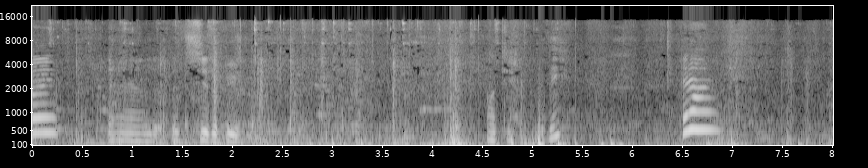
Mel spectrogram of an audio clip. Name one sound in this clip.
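A young woman talks close up, with animation.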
